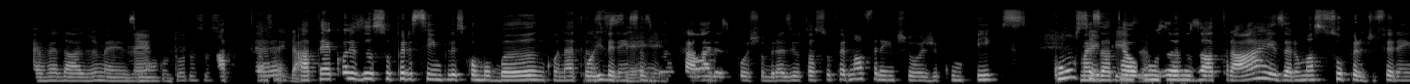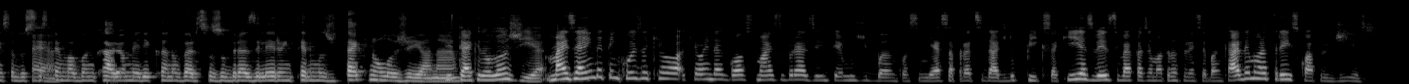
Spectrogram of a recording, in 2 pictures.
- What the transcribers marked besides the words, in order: none
- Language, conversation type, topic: Portuguese, podcast, Você imagina um futuro sem filas ou burocracia?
